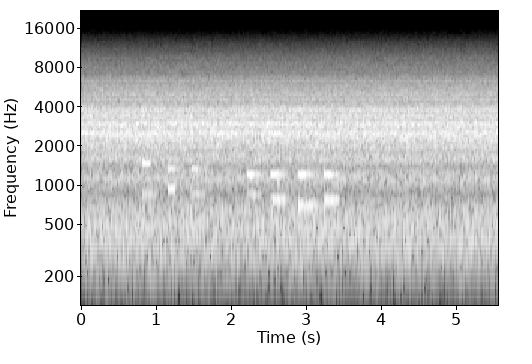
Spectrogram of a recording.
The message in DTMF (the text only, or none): 908 7414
